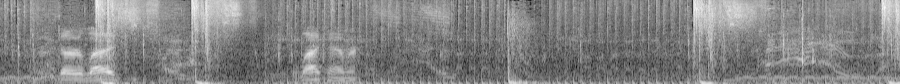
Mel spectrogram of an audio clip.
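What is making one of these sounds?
A toy blaster fires in short, loud bursts.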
